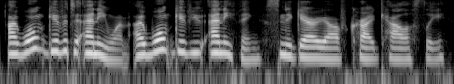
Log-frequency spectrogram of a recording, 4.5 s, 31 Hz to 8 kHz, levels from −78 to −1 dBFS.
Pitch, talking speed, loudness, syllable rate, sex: 210 Hz, 200 wpm, -20 LUFS, 5.5 syllables/s, female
